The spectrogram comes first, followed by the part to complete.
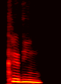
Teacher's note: But a lot of you say bocadinho. Now, in real Portuguese, we'd even skip that first O and say cadinho. But the A stays, closed and all.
